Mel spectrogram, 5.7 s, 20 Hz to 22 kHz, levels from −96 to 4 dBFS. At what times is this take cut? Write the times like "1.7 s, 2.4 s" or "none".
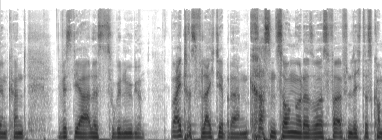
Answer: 2.8 s, 3.4 s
